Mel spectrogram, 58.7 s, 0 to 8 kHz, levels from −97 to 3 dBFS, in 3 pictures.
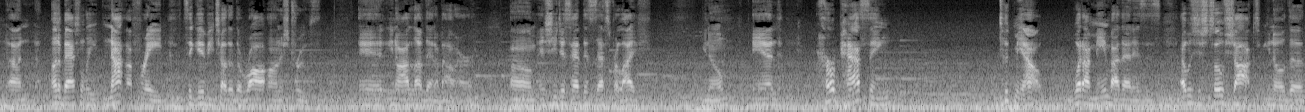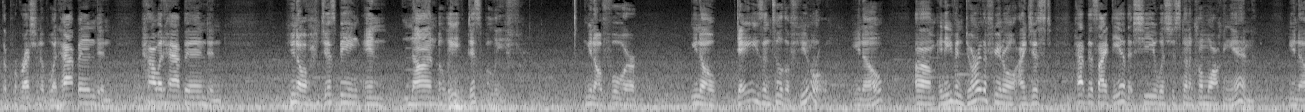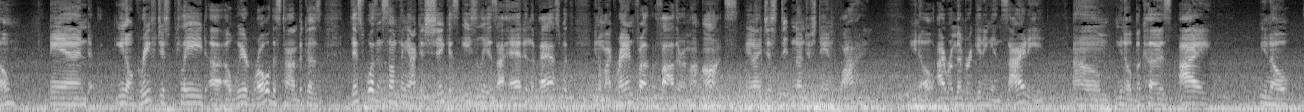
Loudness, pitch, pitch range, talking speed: -20 LUFS, 110 Hz, 95-120 Hz, 160 wpm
